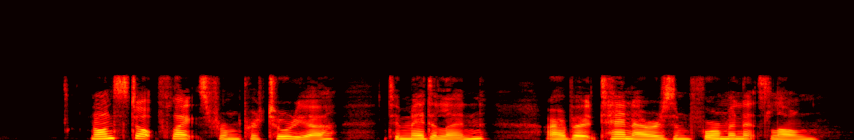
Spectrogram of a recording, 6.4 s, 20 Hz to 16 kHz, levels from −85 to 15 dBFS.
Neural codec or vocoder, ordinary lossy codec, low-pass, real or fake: none; MP3, 64 kbps; 7.2 kHz; real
